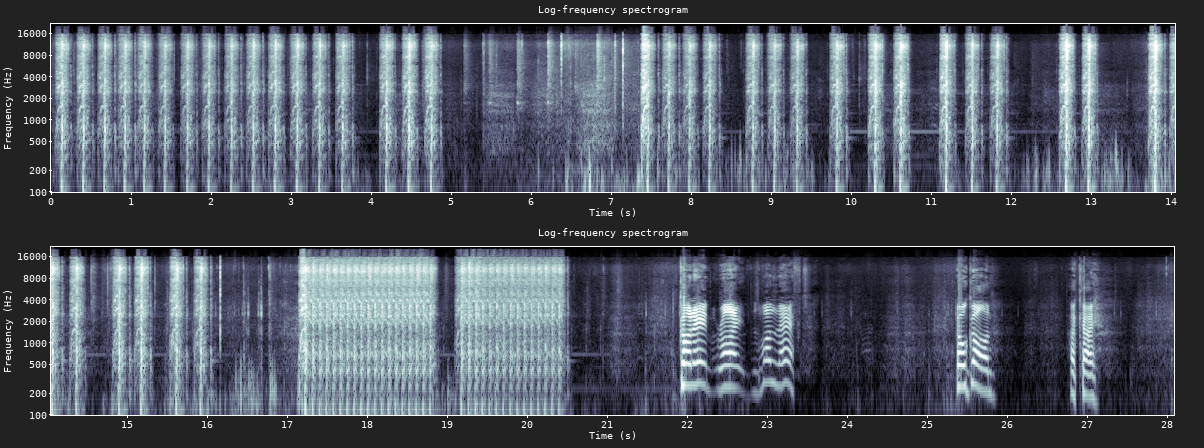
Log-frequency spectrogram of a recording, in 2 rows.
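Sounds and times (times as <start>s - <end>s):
airsoft rifle shots: 0.0s - 4.9s, 7.4s - 12.0s, 12.6s - 13.1s, 13.7s - 16.2s, 17.2s - 20.6s
full-auto airsoft bursts: 0.0s - 4.9s, 6.8s - 12.0s, 12.6s - 16.2s, 17.1s - 20.6s.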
